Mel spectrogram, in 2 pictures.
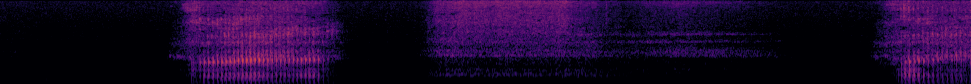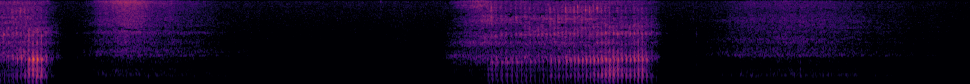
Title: Porkchop Sleeping & Snoring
